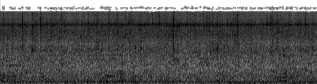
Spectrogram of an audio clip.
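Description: Water falling onto a koi pond's surface: a steady hiss of splashing water with a few faint drips.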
